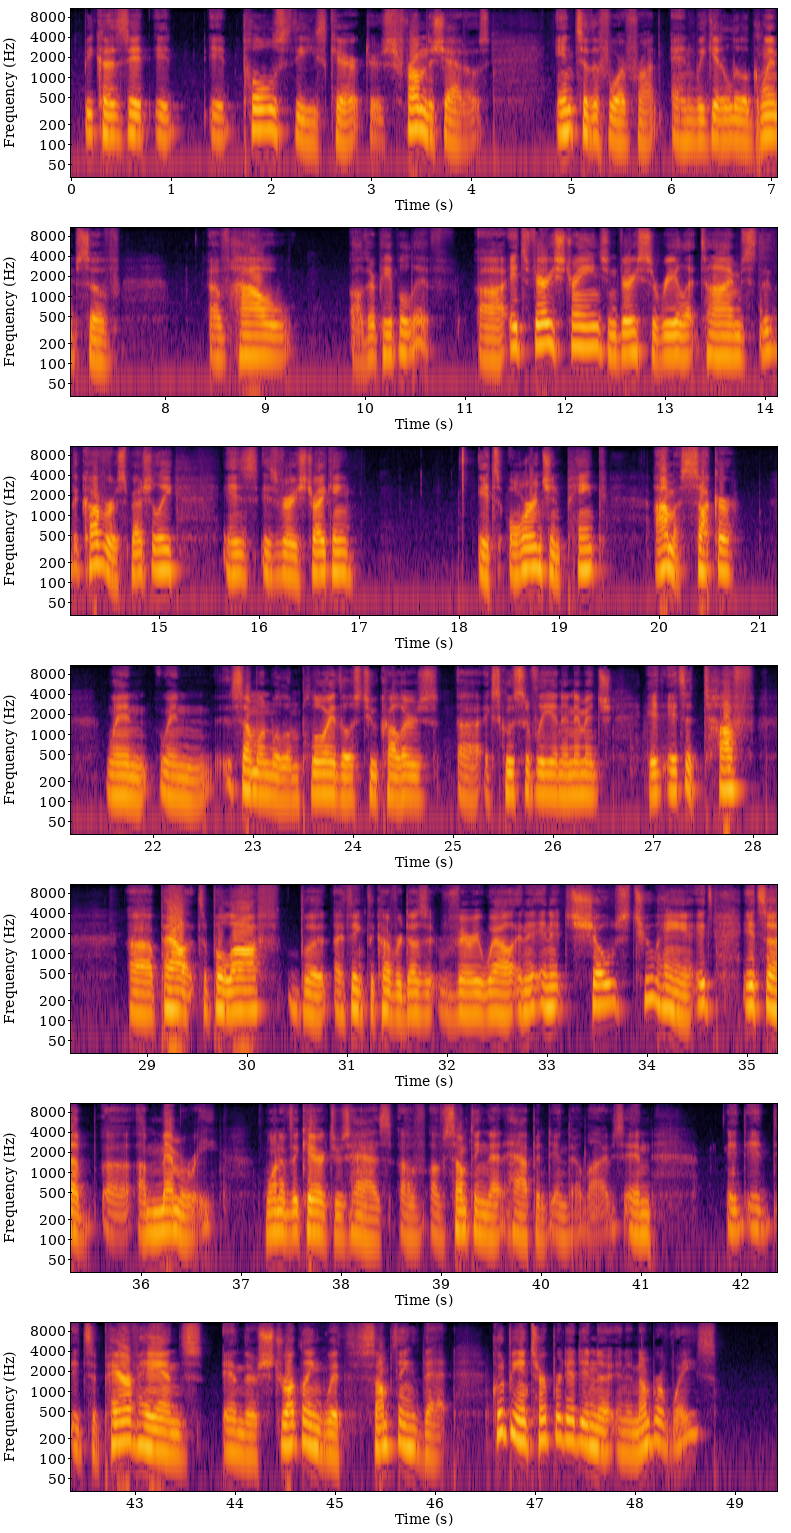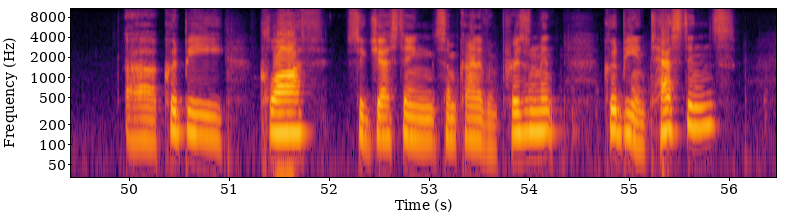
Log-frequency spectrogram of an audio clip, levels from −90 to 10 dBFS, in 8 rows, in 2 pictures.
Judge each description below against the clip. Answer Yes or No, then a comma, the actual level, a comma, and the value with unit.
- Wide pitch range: No, average, 4.0 semitones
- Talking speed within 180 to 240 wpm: No, average, 150 wpm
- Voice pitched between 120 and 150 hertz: Yes, low, 135 Hz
